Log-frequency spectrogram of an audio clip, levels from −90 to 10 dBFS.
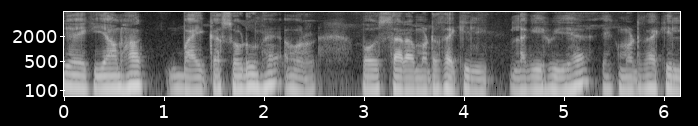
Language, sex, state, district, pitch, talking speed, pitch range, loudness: Hindi, male, Bihar, Katihar, 110 Hz, 195 wpm, 105-120 Hz, -20 LUFS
